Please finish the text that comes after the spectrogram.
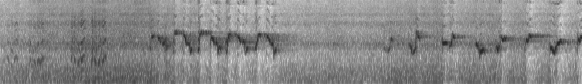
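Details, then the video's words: Yellow-vented bulbul in fighting song, used as a lure: two bursts of quick warbled notes, wavering up and down in a lively, chattering pattern, separated by a short pause, over steady background noise. "cuk cuk uplik uplik ! trucukan gacor ropel tarung"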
